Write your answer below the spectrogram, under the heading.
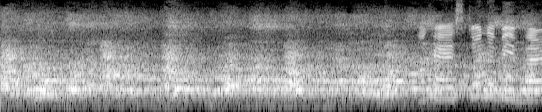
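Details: Many dogs barking and yipping together at an animal shelter where volunteers feed the animals; dense overlapping barks throughout, with people talking nearby and a high whimper-like whine near the end.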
